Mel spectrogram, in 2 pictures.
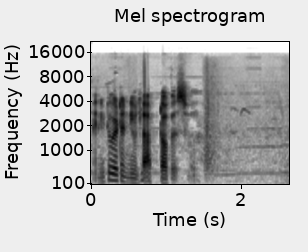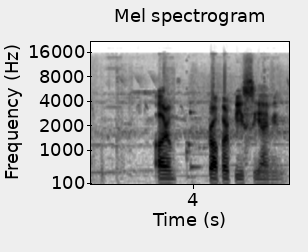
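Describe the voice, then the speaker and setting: A man's voice: lowish voice, normal speed, vocal fry, a bit bright, faint music behind. A man with an Indian accent chatting casually as he streams a game, slipping between English and Hindi. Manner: switches between English and Hindi mid-sentence. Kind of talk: casual livestream gaming chat.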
